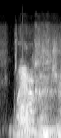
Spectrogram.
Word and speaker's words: Lavin: I should have looked up how you pronounce it. Probably Levine. It's TJ Lavin. Lavin.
